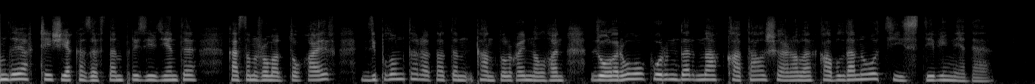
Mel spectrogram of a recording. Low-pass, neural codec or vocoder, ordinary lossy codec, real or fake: 9.9 kHz; codec, 16 kHz in and 24 kHz out, 0.6 kbps, FocalCodec, streaming, 4096 codes; none; fake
